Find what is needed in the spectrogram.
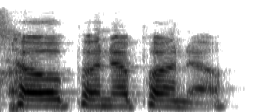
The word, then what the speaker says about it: Ho'oponopono: It's Ho'oponopono.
